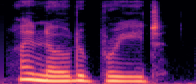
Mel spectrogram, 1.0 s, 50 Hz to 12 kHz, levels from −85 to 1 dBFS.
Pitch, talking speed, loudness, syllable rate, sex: 190 Hz, 245 wpm, -14 LUFS, 5.6 syllables/s, female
